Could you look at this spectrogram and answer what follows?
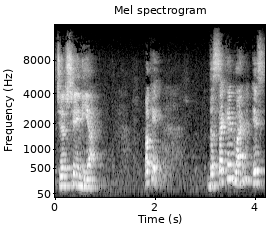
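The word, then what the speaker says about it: Yersinia: Nia does this now here in the spelling written is ye are SI and IA but how do you pronounce it it is Jesse Nia okay the second one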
